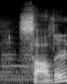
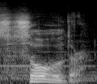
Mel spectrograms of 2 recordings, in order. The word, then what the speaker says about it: solder: Yes, where you live the L is silent. That's okay. Do it your way. But do know that other people pronounce it differently. Sometimes it's sad. Sometimes it's solder, sometimes it's solder.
